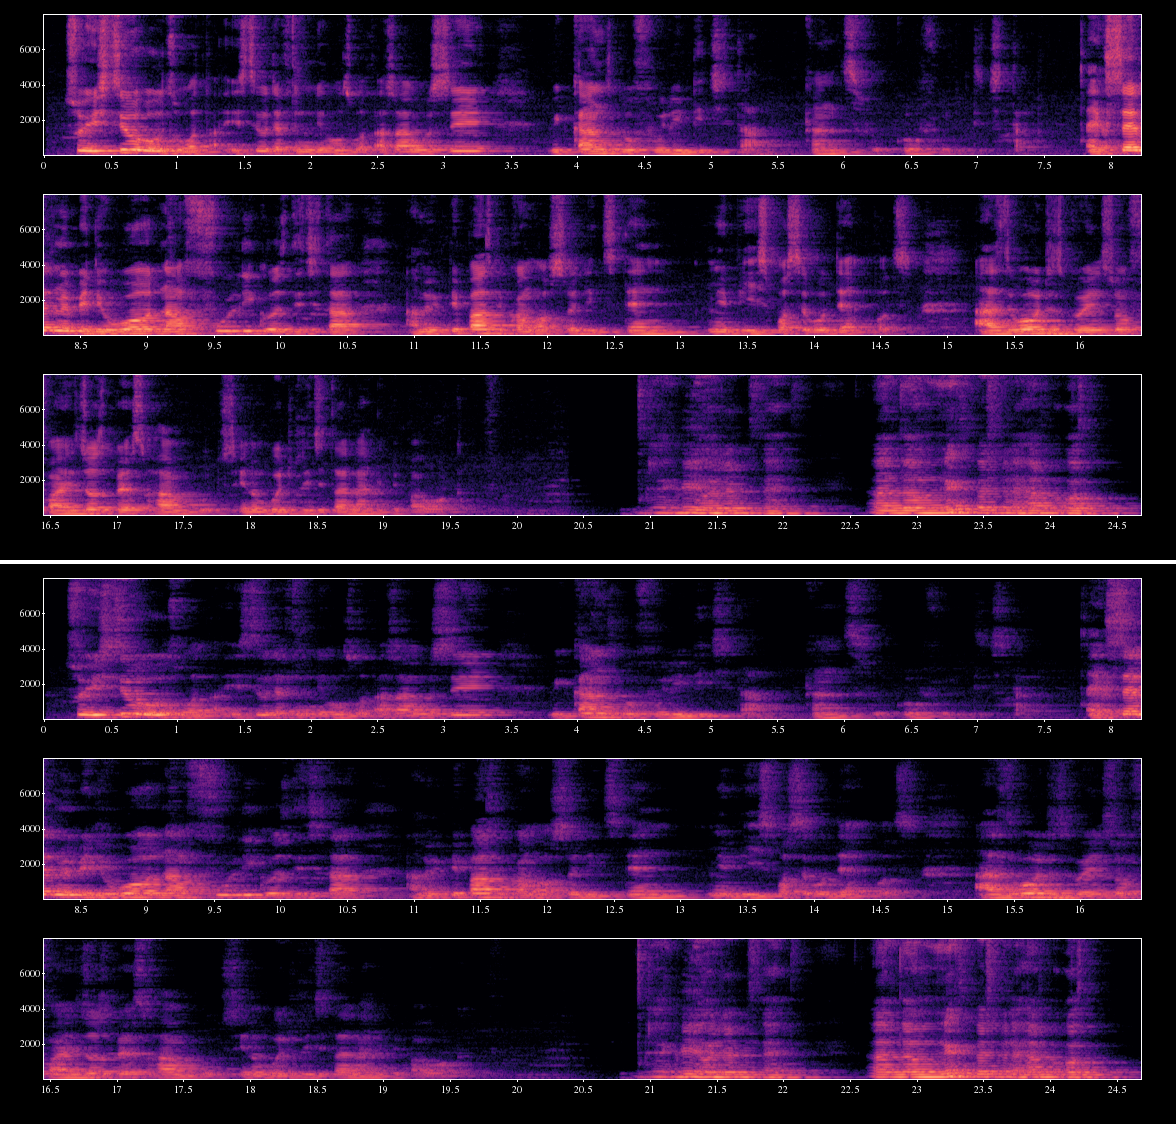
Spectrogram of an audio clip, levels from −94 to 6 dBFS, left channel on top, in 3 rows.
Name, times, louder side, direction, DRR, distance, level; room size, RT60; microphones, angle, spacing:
voice 1, 0.2-3.4 3.8-5.0 5.2-5.4 5.8-6.8 7.8-10.6 10.9-19.5, left 4 dB, 85° left, 8 dB, 0.4 m, -25 dB
voice 2, 20.9-22.0 22.6-24.2, right 1 dB, 45° right, -1 dB, 0.9 m, -24 dB
3.9 x 2.7 x 3.1 m, 0.82 s
head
